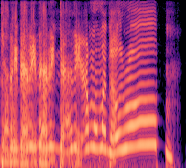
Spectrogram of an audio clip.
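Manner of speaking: very high, squeaky, excited, hyper little dog voice. Voicing the speaker's little Jack Russell, who is hyper: hyper Riley voice. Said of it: "she's hyper. ... I did her voice".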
